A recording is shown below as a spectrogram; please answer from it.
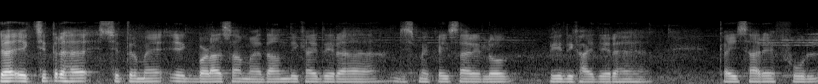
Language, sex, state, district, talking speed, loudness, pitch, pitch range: Hindi, male, Uttar Pradesh, Hamirpur, 200 wpm, -20 LUFS, 130 Hz, 125-135 Hz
